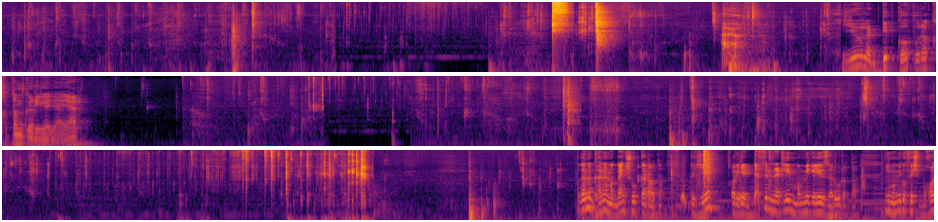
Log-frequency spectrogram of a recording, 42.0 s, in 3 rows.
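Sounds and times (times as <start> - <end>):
chewing and crunching food: 0.0 - 12.6, 16.1 - 33.6, 35.4 - 36.7.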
